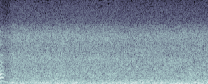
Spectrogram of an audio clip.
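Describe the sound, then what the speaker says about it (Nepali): Water rushes in a steady, loud roar, the continuous churn of a water-driven grain mill running without pause. "पहिलोचोटि यहाँ पानी घट्टा देखेर"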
